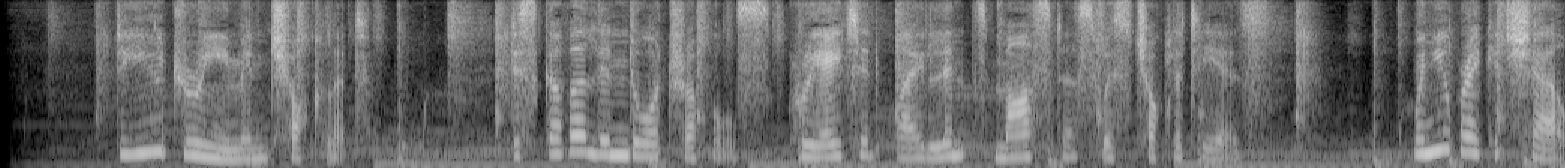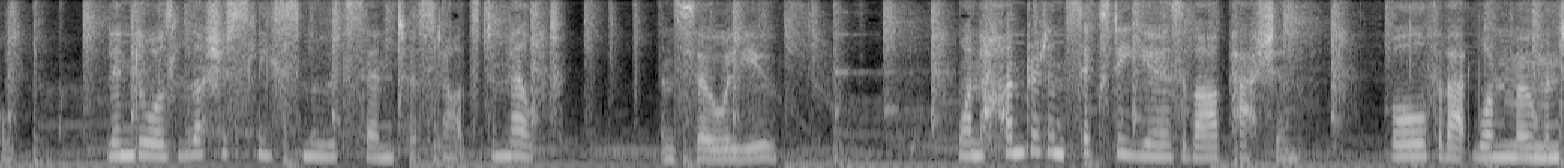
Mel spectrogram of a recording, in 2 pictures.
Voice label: commercials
